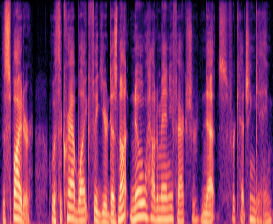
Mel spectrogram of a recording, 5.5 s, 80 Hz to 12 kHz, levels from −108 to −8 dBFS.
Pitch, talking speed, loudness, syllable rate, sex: 150 Hz, 185 wpm, -20 LUFS, 5.0 syllables/s, male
